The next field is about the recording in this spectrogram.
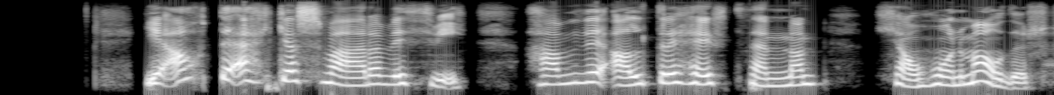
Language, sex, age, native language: Icelandic, female, 40-49, Icelandic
